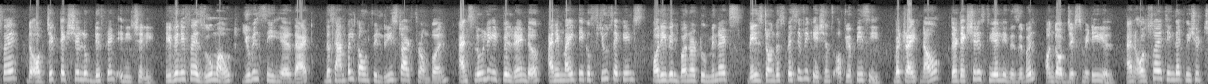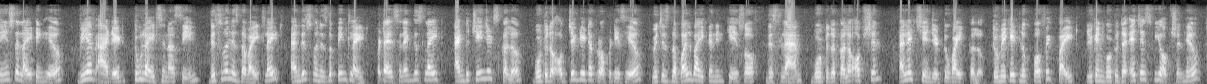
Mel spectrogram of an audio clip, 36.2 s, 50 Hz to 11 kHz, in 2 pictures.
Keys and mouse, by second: 19.2-20.0 middle drag, 30.8 click.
